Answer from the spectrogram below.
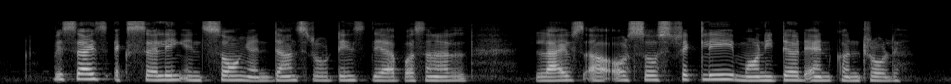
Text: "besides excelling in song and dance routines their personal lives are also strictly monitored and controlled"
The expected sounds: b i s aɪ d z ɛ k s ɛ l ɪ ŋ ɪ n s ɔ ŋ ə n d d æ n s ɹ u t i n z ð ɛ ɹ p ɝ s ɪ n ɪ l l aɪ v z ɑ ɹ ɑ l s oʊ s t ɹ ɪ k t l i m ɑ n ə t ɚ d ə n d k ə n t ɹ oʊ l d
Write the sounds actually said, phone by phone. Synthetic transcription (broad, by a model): b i s aɪ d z ɛ k s ɛ l ɪ ŋ ɪ n s ɔ ŋ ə n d d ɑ n s ɹ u t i n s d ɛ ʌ p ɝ s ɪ n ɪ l l aɪ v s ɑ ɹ ɑ l s oʊ s t ɹ ɪ k t l i m ɑ n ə t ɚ d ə n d k ə n t ɹ oʊ l d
